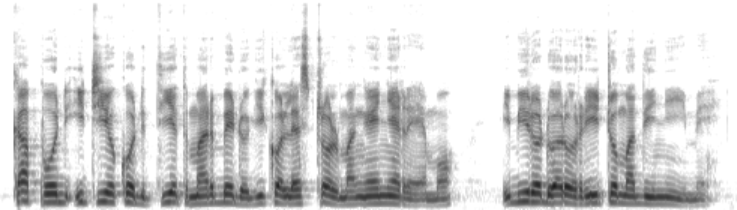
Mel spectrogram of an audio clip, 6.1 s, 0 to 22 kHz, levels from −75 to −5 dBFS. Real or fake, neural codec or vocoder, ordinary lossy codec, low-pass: fake; vocoder, 44.1 kHz, 128 mel bands every 256 samples, BigVGAN v2; none; none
